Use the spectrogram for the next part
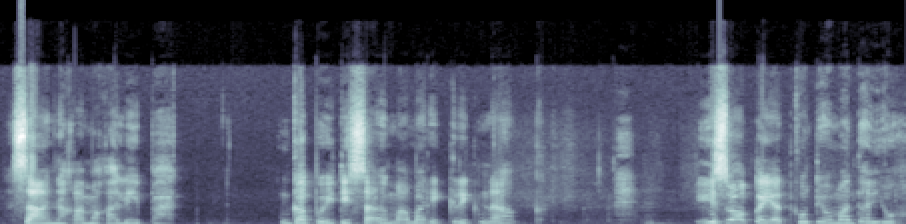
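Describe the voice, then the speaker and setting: A woman's voice: high-pitched, steady tone, moderate pace, creaky. A woman playing an earnest young daughter in love, pleading, in an Ilocano family drama. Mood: sad, resolved. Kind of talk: Ilocano family radio-style drama acting.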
